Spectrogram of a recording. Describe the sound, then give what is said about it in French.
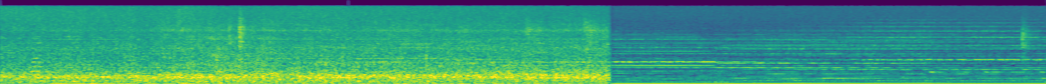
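A subway train roars loudly for about six seconds on a metro platform, then the noise cuts abruptly to a quieter, steady electric hum with a faint tonal whine. “Il retourne sur les quais du métro.”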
